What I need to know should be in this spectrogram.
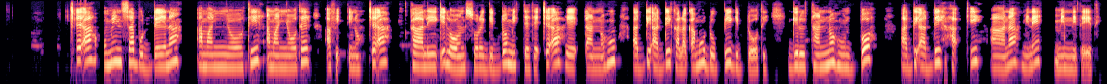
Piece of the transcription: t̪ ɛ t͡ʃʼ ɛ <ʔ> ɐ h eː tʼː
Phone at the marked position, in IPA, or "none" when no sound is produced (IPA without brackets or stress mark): ʔ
